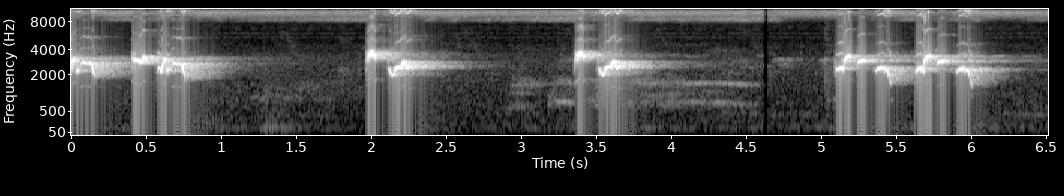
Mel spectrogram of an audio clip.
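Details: Sooty-headed bulbul calling to wild rivals: liquid downslurred whistled chirps in short phrases, with a double-phrase burst at the end.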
